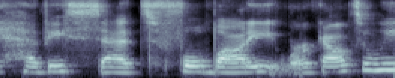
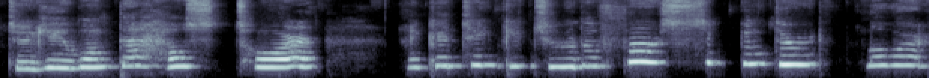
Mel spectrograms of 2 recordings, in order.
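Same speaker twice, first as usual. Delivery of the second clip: tour guide voice; 11 semitones higher than usual. Pretend. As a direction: play a chirpy tour guide showing off the house. Offering a house tour.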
